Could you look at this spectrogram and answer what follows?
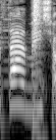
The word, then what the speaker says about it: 耽美: 经过女同事们的科普，我才知道，原来花城是耽美小说《天官赐福》的男主角。说到耽美小说，我这个直男完全不懂，甚至之前一度念成了梗美小说。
